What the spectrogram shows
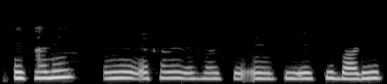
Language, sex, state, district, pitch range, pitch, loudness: Bengali, female, West Bengal, Malda, 265-290 Hz, 280 Hz, -18 LUFS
